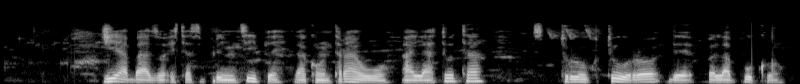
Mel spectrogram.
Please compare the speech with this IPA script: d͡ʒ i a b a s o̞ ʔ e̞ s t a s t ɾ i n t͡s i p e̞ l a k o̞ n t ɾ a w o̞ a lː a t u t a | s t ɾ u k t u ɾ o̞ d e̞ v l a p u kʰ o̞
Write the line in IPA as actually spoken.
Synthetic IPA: d͡ʒ i a b a z o̞ ʔ e̞ s t a s p ɾ i n t͡s i p e̞ l a k o̞ n t ɾ a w o̞ a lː a t u t a | s t ɾ u k t u ɾ o̞ d e̞ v l a p u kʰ o̞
